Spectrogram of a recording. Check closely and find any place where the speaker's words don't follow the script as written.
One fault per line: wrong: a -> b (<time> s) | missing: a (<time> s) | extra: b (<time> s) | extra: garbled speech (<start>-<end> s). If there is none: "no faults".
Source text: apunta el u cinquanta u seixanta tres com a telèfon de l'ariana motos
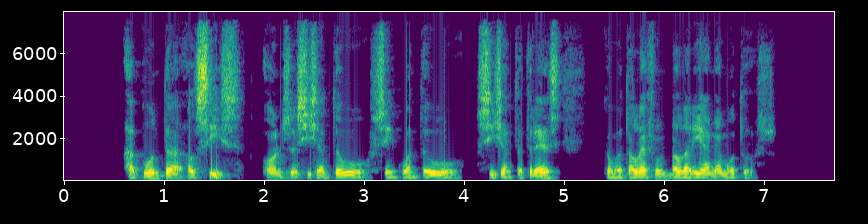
extra: sis onze seixanta (1.4 s)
